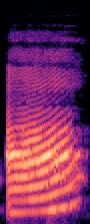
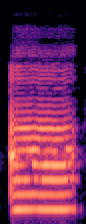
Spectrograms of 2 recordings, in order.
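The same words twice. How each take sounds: First: The pitch rises from middle to high. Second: The pitch stays high and level. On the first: "second tone ah, go up" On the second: "the first tone is like ah"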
